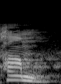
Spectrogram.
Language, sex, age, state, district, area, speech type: Bodo, male, 45-60, Assam, Chirang, urban, read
